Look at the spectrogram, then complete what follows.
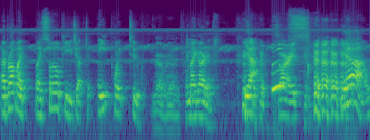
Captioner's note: chuckles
